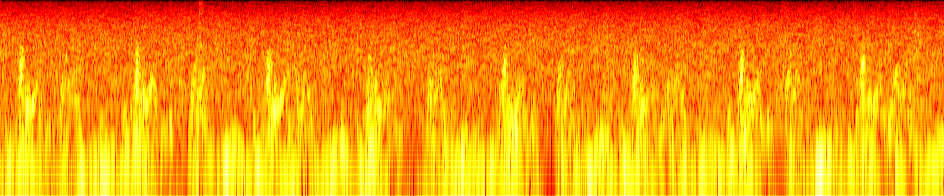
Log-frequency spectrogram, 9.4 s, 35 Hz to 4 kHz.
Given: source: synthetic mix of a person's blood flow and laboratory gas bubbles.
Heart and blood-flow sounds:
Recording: Doppler ultrasound of blood flow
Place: precordium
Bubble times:
1.68-1.75 s: bubbles
1.91-2.08 s: bubbles
5.11-5.23 s: bubbles
8.96-9.01 s: bubbles
From the record:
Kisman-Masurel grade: 121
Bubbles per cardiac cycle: 1 to 2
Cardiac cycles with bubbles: 10 to 50%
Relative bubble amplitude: barely perceptible (0.100 to 0.250)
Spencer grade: 2 (many but less than half of the cardiac periods contain bubble signals, singularly or in groups)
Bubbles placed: only in the low amplitude regions of the cardiac cycle

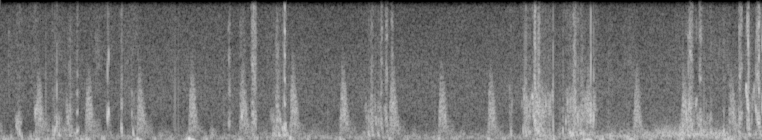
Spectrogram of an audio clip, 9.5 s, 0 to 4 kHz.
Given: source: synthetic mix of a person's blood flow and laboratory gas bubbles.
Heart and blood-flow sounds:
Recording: Doppler ultrasound of blood flow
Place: subclavian vein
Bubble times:
0.18-0.29 s: bubbles
0.41-0.51 s: bubbles
0.65-1.01 s: bubbles
1.31-1.40 s: bubbles
1.48-1.57 s: bubbles
1.61-1.72 s: bubbles
2.84-2.90 s: bubbles
2.98-3.07 s: bubbles
3.13-3.23 s: bubbles
3.36-3.64 s: bubbles
4.55-4.93 s: bubbles
6.34-6.44 s: bubbles
6.50-6.92 s: bubbles
7.01-7.49 s: bubbles
8.47-8.93 s: bubbles
9.02-9.14 s: bubbles
9.22-9.54 s: bubbles
From the record:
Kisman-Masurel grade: 233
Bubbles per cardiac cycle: several, 3 to 8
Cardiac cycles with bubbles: 50 to 99%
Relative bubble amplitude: loud (0.450 to 0.775)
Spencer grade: 3 (all of the cardiac periods contain showers or single bubble signals, but not dominating or overriding the cardiac motion signals)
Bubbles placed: anywhere in the cardiac cycle

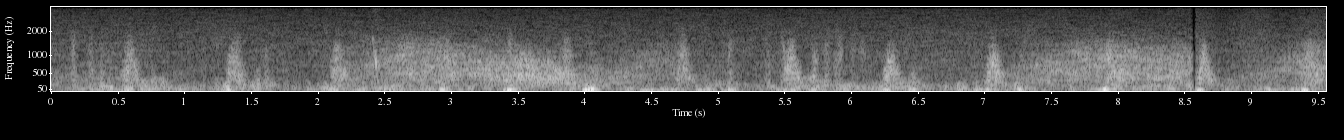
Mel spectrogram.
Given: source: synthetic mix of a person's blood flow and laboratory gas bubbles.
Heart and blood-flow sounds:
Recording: Doppler ultrasound of blood flow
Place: subclavian vein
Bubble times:
2.40-2.48 s: bubbles
From the record:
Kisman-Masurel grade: 123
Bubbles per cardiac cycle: 1 to 2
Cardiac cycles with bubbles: 10 to 50%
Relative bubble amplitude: loud (0.450 to 0.775)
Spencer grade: 2 (many but less than half of the cardiac periods contain bubble signals, singularly or in groups)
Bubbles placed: anywhere in the cardiac cycle

